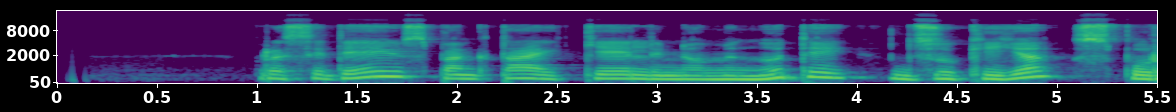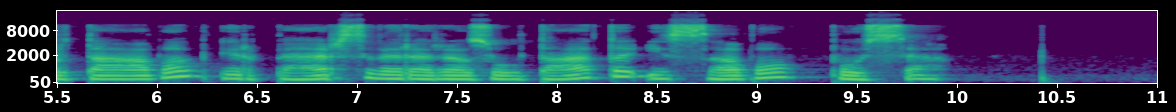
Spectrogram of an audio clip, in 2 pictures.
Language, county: Lithuanian, Klaipėda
